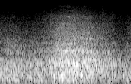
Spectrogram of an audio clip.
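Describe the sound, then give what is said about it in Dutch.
An express train rushes through Marienberg station without stopping, a loud, steady roar of wheels and rushing air for the whole moment, with no voices. “Want ehm, als ik hier later aankom, dan ehm, komt hier een sneltrein en die stopt hier niet.”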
